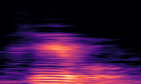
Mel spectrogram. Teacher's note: it was a more guttural sound, like in the back of your throat. So it was like a hebo.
